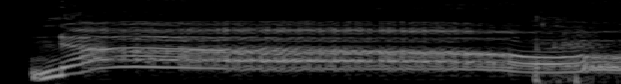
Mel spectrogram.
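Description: An old cartoon man's long, drawn-out scream of "No!", held high and level for nearly two seconds before dropping and breaking off.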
